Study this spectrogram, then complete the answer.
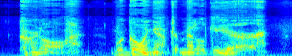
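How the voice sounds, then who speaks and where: A man uses a put-on character voice that sounds gravelly. He talks at a moderate pace. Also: medium pitch for a man. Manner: tough, stoic.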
